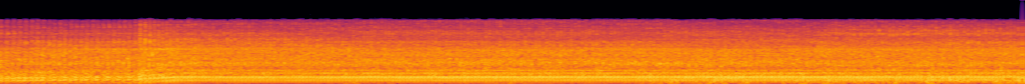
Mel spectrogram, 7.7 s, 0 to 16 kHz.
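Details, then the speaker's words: iQ3500 generator with a no-spark fault, fixed by replacing a blown fuse with an inline fuse, oil changed; catches and holds a steady even speed, loud from exhaust blowing against a wall, no misses; normal running. "What I like about this thing too, it's a little loud in here, but it's because it's blowing exhaust right up against that wall. But it sounds good."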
